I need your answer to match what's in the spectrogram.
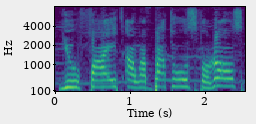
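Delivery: ordinary delivery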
